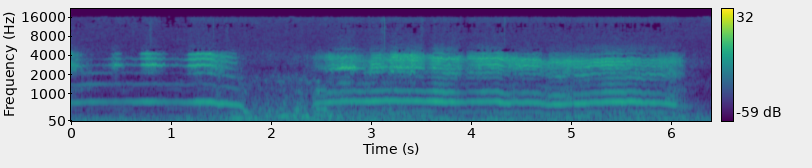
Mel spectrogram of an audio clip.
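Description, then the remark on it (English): A person imitates a pig squealing as it is scrubbed with a brush in a tub: two long, loud, high-pitched squeals, the first dropping off after a second or so and the second held for several seconds, alone. “It sounded like he'd been butchered. He just carried on something terrible.”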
